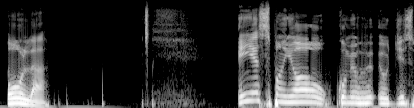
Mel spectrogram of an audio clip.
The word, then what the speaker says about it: hola: Com H é o comprimento. Hola, que tal? Hola, buenos dias. É com H. Mas a pronúncia é a mesma. Hola.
